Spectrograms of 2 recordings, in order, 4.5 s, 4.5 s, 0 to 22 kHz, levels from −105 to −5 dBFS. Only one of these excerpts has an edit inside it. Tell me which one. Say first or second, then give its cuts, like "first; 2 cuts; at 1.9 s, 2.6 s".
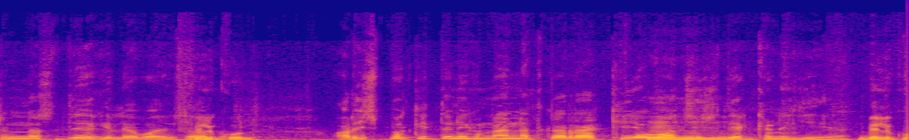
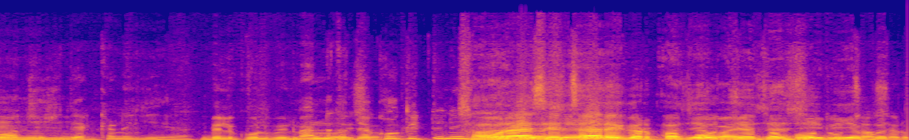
second; 1 cut; at 2.3 s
